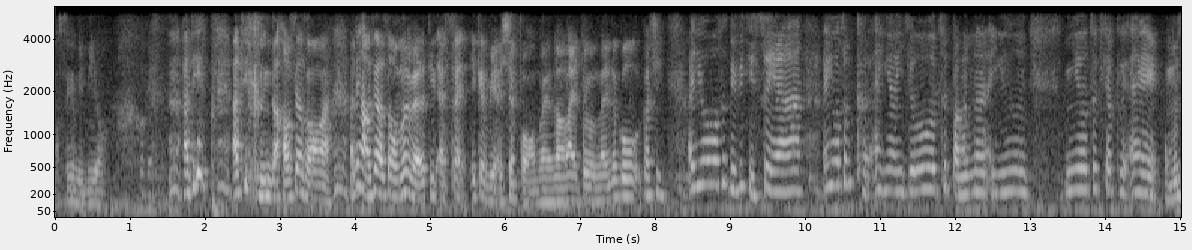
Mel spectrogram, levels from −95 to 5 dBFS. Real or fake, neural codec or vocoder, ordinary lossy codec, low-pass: fake; vocoder, 44.1 kHz, 128 mel bands, Pupu-Vocoder; none; 5.4 kHz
